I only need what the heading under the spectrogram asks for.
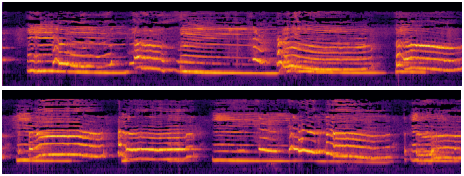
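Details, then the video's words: Pet Pinscher dog howling in what its owner calls a "sad song": a run of long, clear, tonal howls, each sliding down or wavering, separated by brief pauses, in a quiet room. "Pinscher Ares ulula"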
